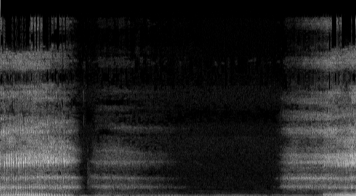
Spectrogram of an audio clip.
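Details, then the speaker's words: Adult man (a father) snoring very loudly during sleep at night: deep, rattling snores separated by quieter breaths; heavy snoring. "Sarah thinks that we need to build in the soundproof isolation chamber because of how loud a snoring is"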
